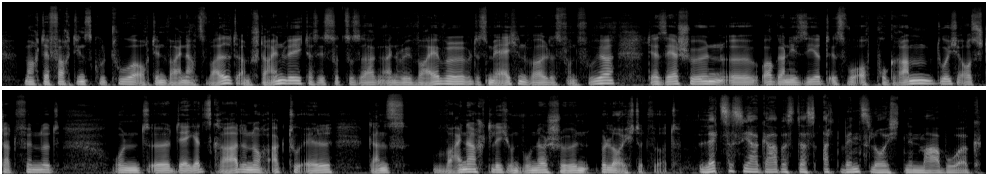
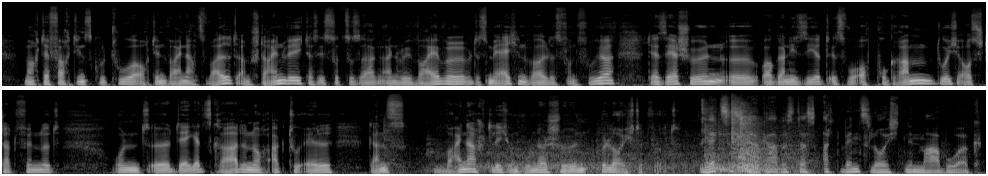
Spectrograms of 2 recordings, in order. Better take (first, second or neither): first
